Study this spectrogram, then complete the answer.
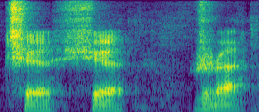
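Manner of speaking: "Ch, Sh, R" with the tongue curled back; "Ch, Sh, R" said retroflex; retroflex sounds. Shown as a demonstration. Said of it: "same tongue position as for J".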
